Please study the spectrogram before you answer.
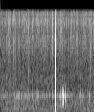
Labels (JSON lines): {"label": "ambient", "recorder": "HydroMoth"}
